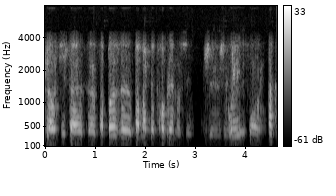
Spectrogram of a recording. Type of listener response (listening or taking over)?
taking over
